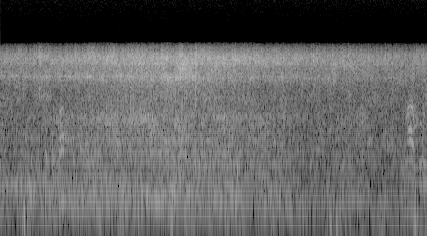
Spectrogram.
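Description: Street noise: indistinct voices of people close by, with a motor vehicle running.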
